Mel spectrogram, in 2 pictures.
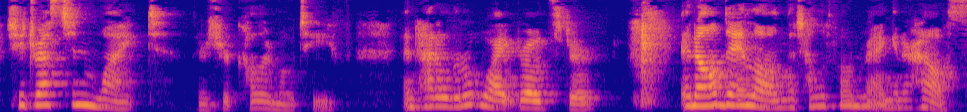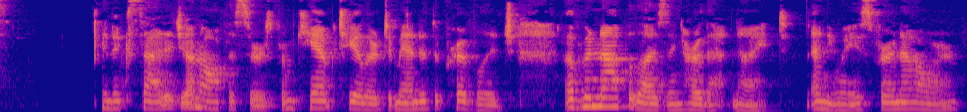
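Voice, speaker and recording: A woman high school teacher reading a novel aloud, breaking off for informal, instructive asides to explain things to students. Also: lively intonation, moderate pace, creaky, darkish tone, reverberant. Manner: informal, instructive asides with check-ins like "okay?".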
